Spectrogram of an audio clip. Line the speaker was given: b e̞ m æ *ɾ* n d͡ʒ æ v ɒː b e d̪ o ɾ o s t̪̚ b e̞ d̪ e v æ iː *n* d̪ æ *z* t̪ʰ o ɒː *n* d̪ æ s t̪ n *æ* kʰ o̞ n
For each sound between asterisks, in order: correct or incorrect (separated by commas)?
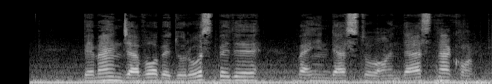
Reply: incorrect, correct, incorrect, correct, correct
